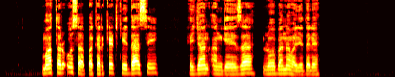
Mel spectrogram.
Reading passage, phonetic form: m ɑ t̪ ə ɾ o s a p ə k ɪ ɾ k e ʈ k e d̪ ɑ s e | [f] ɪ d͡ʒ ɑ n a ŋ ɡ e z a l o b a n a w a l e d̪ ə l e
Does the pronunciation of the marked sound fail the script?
yes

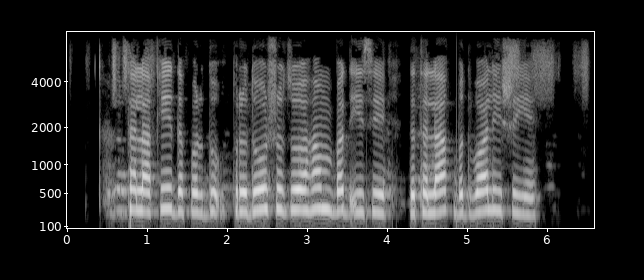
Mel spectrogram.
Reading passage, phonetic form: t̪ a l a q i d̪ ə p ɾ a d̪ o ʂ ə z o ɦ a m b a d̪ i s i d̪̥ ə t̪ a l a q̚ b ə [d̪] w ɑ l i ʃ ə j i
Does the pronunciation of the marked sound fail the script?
no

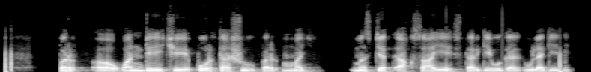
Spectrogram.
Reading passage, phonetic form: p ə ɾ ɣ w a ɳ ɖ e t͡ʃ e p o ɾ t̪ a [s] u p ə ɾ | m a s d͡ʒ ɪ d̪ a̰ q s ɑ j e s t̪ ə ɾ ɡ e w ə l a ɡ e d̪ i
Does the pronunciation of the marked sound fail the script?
yes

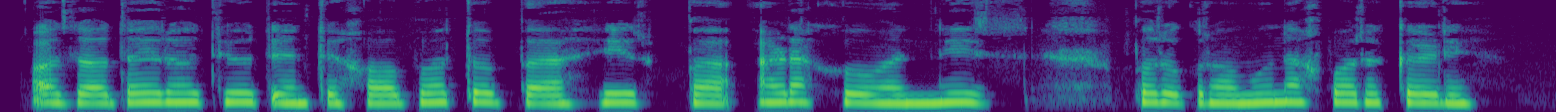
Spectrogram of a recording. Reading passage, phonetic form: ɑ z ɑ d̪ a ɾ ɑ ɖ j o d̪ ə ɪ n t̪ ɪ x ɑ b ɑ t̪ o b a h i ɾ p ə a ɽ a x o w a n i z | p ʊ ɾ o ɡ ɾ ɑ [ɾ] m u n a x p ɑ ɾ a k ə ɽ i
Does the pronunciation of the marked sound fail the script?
yes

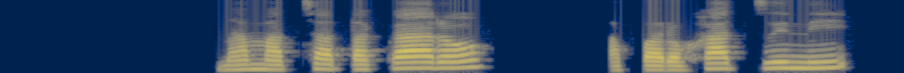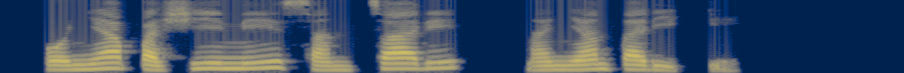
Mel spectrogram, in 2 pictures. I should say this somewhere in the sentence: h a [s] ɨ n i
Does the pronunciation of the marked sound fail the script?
yes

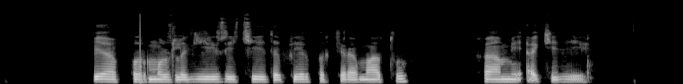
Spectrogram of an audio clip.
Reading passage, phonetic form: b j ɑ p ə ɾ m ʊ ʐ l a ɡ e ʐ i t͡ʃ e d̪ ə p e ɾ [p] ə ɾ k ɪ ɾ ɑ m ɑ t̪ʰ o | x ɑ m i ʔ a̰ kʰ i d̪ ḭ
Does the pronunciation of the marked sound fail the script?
no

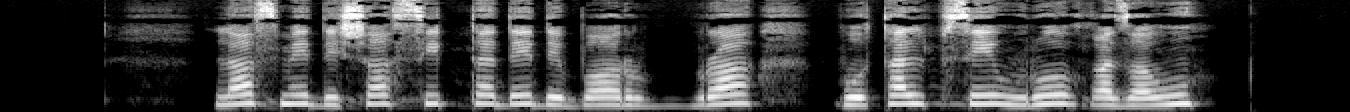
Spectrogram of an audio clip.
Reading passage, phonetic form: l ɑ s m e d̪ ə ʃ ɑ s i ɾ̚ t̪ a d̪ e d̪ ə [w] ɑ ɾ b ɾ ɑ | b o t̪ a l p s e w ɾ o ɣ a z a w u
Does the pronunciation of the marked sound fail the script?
yes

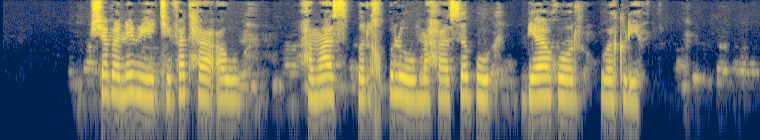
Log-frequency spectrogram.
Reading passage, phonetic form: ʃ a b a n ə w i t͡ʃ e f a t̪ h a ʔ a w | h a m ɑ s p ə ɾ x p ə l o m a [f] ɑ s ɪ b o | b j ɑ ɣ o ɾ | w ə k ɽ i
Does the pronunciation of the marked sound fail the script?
yes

